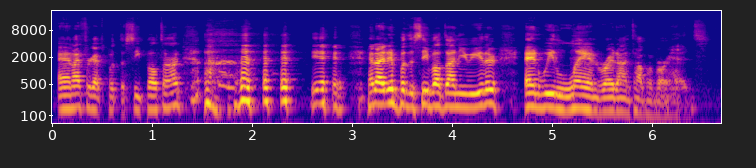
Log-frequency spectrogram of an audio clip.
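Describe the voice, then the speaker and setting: A man's voice: a little high, lively intonation, moderate pace, bright, forceful tone. A man narrating a tabletop horror game as game master in a casual, improvised and informal way. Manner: informal, improvising with mild swearing.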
